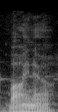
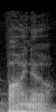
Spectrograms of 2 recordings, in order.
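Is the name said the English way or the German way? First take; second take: German way; German way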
